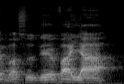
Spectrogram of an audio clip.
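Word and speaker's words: Vāsudevāya: Lembrando que não é Vasudevaya, né?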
